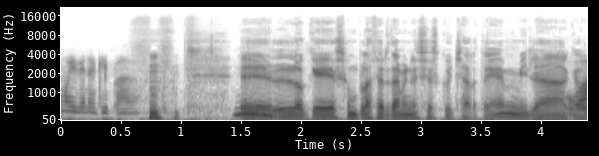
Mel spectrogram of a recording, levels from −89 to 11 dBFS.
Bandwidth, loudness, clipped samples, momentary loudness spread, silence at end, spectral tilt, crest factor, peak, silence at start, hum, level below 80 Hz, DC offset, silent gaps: 15.5 kHz; -23 LUFS; under 0.1%; 13 LU; 0 s; -7 dB/octave; 18 dB; -6 dBFS; 0 s; none; -40 dBFS; under 0.1%; none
